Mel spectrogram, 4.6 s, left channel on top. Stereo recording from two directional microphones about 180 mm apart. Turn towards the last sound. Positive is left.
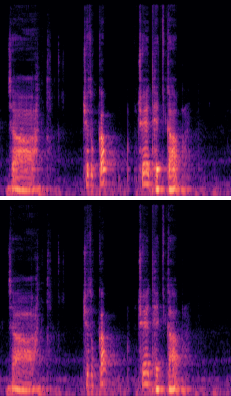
turn(degrees=25)  # may be behind; listen again after turning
